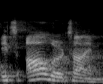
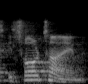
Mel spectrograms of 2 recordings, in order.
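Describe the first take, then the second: First: "our" in full, two syllables, "ow-er"; careful textbook "our", rhyming with "power"; full pronunciation. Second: "our" contracted to sound like "are"; everyday spoken "our", reduced to "are"; contracted spoken form. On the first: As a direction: slowly sound out "our" as "ow-er". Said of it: "Mas no inglês, no spoken English". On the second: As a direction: say "our" as one syllable, "are". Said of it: "seria mais". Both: Shown as a demonstration.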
